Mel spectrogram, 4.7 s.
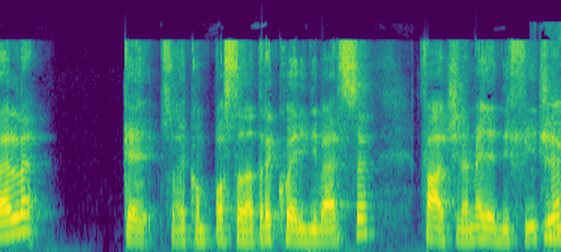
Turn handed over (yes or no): yes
